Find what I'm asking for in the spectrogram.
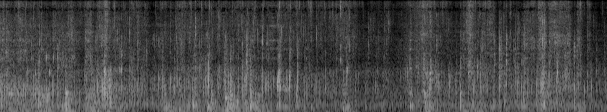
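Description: Stewed chicken sizzles in its own juices in a pot, a faint, steady crackle with soft bubbling that continues unbroken.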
